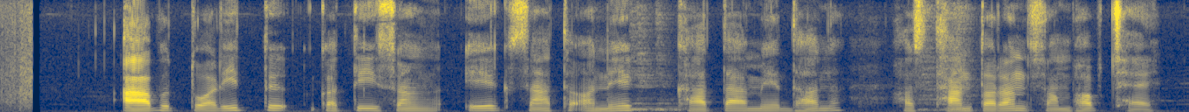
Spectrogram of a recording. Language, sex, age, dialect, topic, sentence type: Maithili, male, 18-24, Eastern / Thethi, banking, statement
